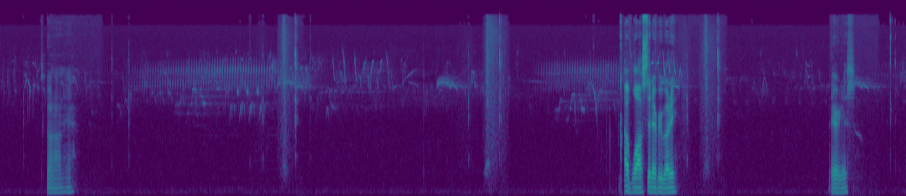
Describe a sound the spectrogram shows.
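A young man speaks in short, lively bursts close to a microphone.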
